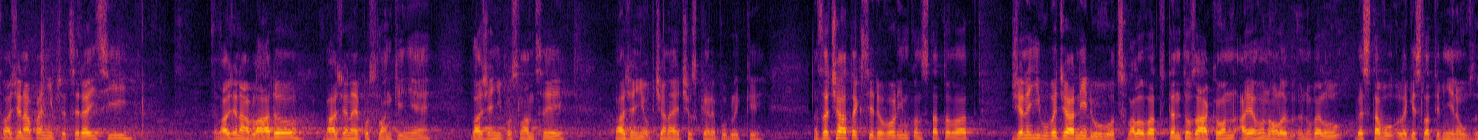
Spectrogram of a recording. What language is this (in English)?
Czech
